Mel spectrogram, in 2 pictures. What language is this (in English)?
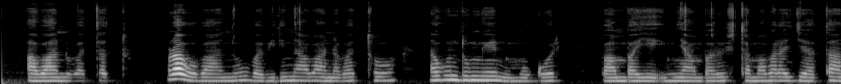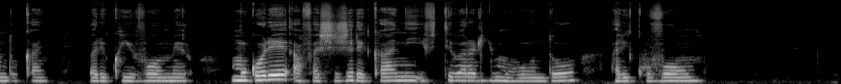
Kinyarwanda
